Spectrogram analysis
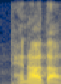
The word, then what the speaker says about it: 벤하닷: 그리고 그 나라에 왕의 이름이 있는데 왕의 이름이 벤하닷입니다. 벤하닷. 그래요. 한번 따라해 보실래요? 베나닷.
